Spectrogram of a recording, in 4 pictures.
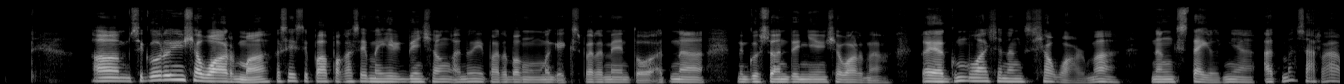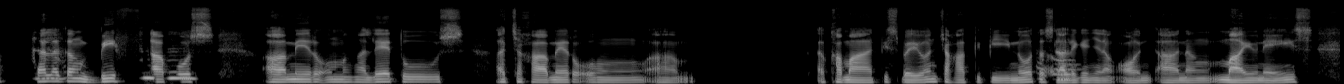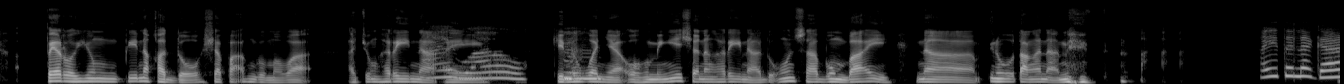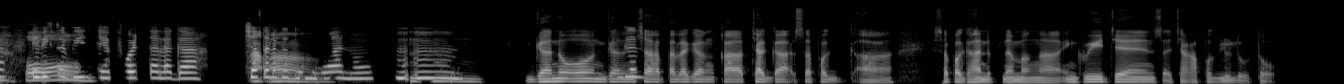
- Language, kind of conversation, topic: Filipino, podcast, Ano ang paborito mong almusal at bakit?
- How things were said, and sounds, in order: chuckle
